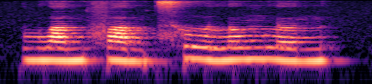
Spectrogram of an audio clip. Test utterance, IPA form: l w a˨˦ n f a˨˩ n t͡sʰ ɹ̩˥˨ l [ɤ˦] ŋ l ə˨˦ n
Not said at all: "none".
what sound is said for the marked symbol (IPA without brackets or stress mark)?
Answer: ɤ˦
